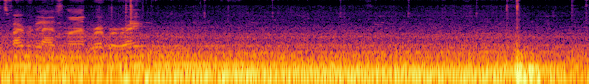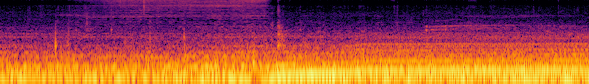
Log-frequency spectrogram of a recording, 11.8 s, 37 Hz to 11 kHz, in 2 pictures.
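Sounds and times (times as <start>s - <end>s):
car engine drone: 0.0s - 11.7s
road rumble from inside a moving car: 0.0s - 11.7s
speech: 0.1s - 1.9s
hissing swell as the car brakes: 6.6s - 8.8s.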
